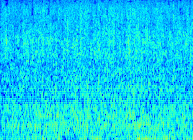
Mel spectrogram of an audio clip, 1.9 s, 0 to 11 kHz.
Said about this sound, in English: Irrigation water gushes out of a pipe into Betancourt's field. It will keep flowing like this for 48 hours until he shuts the pipes off.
